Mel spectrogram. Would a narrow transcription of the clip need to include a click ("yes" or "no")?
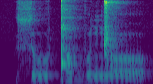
yes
